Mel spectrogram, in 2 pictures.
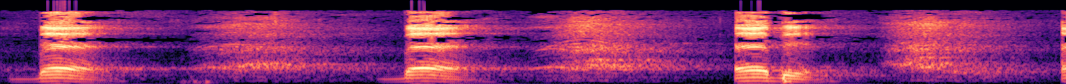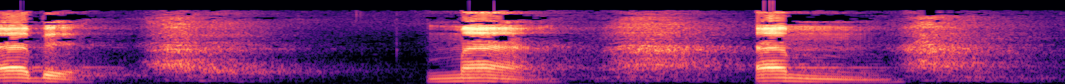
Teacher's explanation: menempelkan kedua bibir, muncullah ba dan mim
